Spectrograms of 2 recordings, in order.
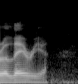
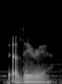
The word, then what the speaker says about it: Illyria: as you guys are awake the bullet for alaria alaria sorry I'm gonna get that name wrong until it's drilled into my head Illyria so leering that yes the crackle of the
